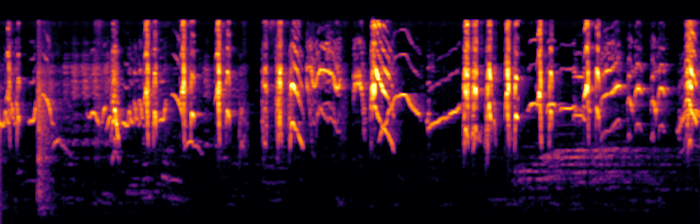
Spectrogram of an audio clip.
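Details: Pastol-type Oriental magpie-robin singing to test listeners' own birds: loud, varied phrases of sweeping whistles, harsh chips and slurred notes in rapid succession, with a brief soft hum near the end.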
